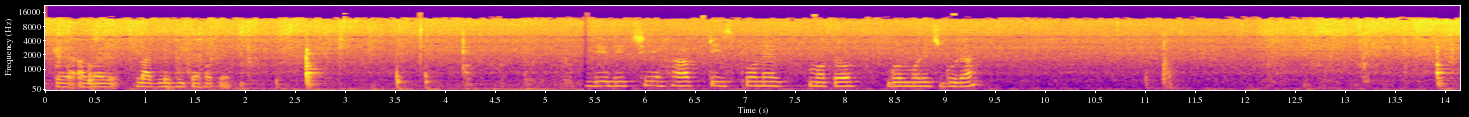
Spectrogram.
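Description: A wooden spatula scrapes and stirs in a pan.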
